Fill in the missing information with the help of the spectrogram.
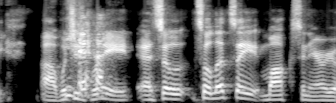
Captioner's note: laughs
